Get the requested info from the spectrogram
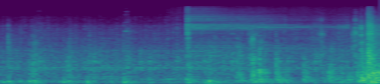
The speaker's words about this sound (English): The bus door closes and off they go.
